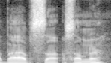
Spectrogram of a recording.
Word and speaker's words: Bob Sumner: to watch you you get picked up by Bob Sumner that's how you say his name that is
